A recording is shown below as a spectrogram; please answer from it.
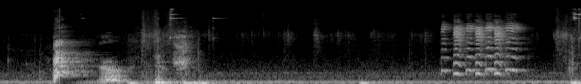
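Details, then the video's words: Siberian Huskies at a December 29, 2022 dinner party: a quick burst of yapping barks, then a high rapid warbling yodel-like run of notes near the end, over a low steady hum. "Husky Dinner Party"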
